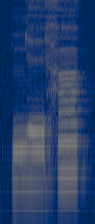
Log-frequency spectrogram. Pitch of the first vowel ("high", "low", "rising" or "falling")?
low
